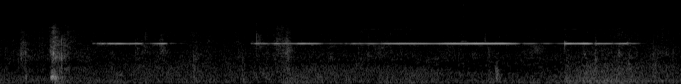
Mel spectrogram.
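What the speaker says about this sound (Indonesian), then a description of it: "buzzer ketika posisi pasien dalam jatuh ke samping atau ke belakang, buzzer akan berbunyi" A steady high-pitched buzzer on a fall-detection belt sounds in several long stretches with brief gaps, triggered by a sideways or backward fall, over faint background noise.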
